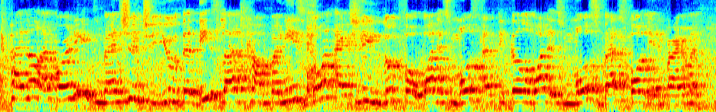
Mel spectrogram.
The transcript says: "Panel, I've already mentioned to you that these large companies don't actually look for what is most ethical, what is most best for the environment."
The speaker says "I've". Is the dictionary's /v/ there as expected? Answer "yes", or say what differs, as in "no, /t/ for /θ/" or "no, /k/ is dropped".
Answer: no, /f/ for /v/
